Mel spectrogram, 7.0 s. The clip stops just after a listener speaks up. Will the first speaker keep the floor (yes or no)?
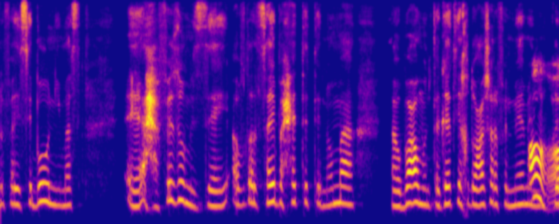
no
